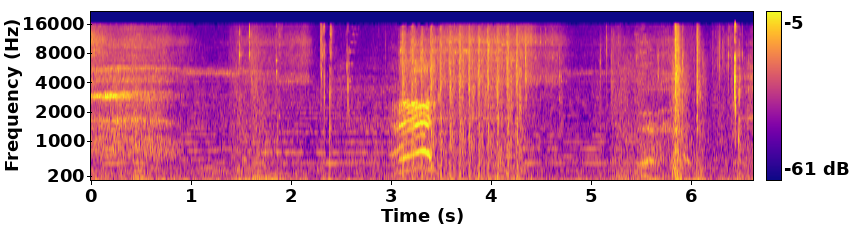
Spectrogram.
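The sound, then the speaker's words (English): Video game gunfire from a character's attack: several sharp shot-like hits within dense, busy in-game effects, with a brief swooping tonal sweep in the middle, fairly quiet overall. “normally I don't open with Rocket's second attack, but I've been doing it to get the additional attack primarily.”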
